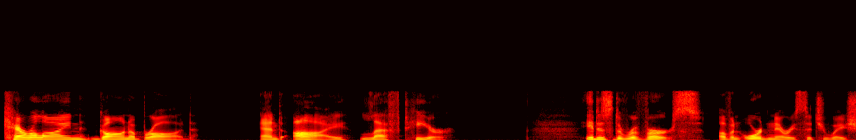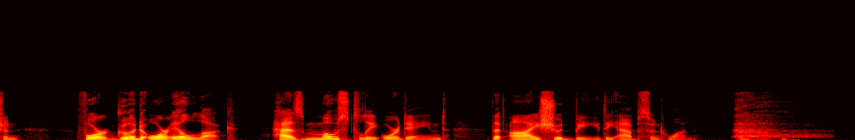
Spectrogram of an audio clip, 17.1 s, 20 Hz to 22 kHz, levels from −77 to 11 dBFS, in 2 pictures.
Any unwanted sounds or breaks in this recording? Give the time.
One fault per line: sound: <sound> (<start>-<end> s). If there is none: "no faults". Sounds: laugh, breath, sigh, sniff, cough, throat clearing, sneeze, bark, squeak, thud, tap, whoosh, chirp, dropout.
sound: sigh (15.9-16.9 s)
